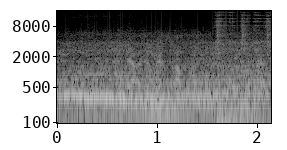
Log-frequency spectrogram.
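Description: Background music in a low, sustained drone under the news footage, with a deeper rumble coming in near the end.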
